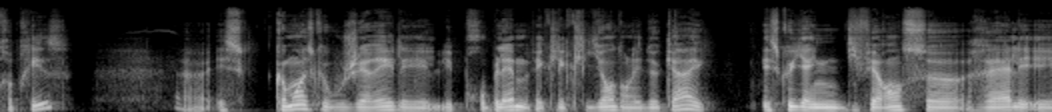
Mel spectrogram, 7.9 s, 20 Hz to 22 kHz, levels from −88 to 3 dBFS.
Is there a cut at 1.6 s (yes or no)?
no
